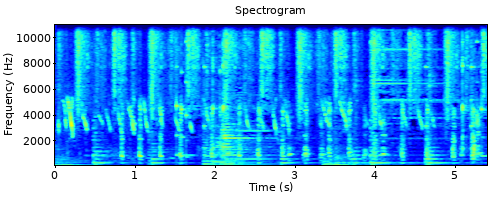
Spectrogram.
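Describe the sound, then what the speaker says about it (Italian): Several chickens cluck and squawk close by in a busy, overlapping chatter, with occasional louder calls. "Oh mio Dio, le galline."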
